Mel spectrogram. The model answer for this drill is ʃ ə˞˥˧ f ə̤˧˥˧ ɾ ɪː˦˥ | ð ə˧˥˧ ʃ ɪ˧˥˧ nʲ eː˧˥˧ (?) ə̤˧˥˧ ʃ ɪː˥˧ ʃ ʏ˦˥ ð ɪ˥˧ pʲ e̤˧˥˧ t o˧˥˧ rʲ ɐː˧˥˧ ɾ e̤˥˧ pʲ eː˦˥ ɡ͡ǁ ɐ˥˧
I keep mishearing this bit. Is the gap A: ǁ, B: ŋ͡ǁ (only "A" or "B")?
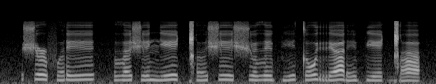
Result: A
